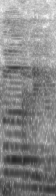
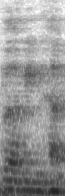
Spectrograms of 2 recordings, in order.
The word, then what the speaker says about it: Birmingham: you seen me says I was in Birmingham this is an absolutely sorry Captain true story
